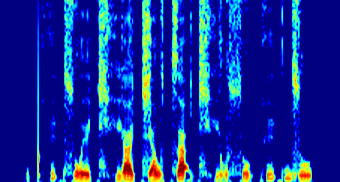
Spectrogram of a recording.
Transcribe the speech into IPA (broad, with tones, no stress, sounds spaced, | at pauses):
pʰ i˦ ʔ s w e˨˩ t͡ɕʰ j a˧ t͡ɕ a˨˩ w t͡s a˦ ʔ t͡ɕʰ j u˨˩ s u˨˩ k i˦ ʔ d͡z u˦ p̚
